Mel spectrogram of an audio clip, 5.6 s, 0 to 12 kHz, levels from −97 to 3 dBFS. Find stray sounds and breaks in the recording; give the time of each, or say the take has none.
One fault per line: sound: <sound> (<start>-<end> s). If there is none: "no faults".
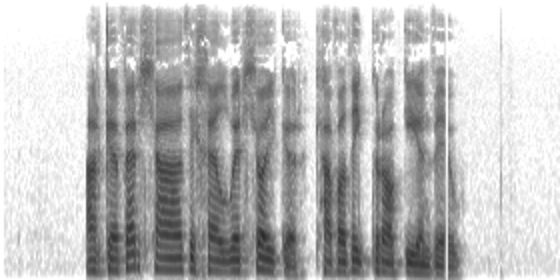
sound: dropout (4.4-4.5 s)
